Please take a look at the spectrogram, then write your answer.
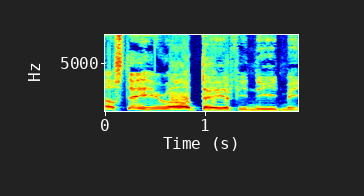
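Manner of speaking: put-on booming, very loud New York accent. Retelling what a lifeguard said to an old man: new york accent. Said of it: "in that inimitable New York accent".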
